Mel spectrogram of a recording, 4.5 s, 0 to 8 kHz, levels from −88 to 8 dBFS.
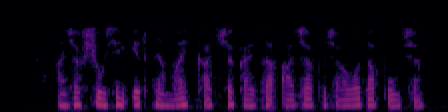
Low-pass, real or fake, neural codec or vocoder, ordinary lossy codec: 7.2 kHz; real; none; AAC, 16 kbps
